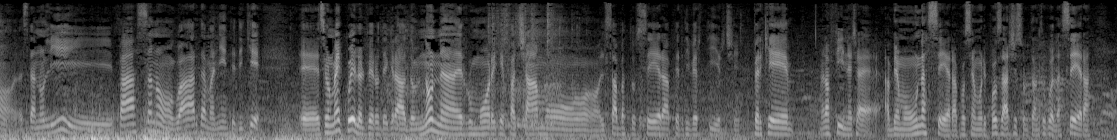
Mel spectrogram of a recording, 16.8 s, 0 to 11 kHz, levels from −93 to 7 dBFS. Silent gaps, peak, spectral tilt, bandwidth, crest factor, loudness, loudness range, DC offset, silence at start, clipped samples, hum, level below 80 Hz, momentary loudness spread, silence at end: none; -6 dBFS; -5 dB/octave; 11 kHz; 20 dB; -28 LUFS; 6 LU; under 0.1%; 0 s; under 0.1%; none; -34 dBFS; 10 LU; 0 s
